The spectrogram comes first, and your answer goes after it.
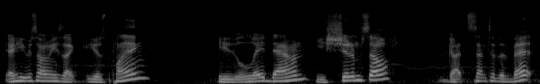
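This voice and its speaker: A man with a slightly higher-than-average voice co-hosts a casual podcast. He talks loosely and rambles from thought to thought, swearing freely as he goes. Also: very animated, moderate pace, faint music behind. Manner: rambling, profane. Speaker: podcast co-host. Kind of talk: casual uncensored podcast chat.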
